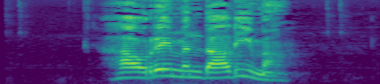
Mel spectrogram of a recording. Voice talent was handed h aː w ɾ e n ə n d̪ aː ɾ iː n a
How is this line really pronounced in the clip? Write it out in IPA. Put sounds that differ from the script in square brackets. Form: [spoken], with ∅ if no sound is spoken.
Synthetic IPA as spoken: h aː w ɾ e [m] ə n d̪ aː [l] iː [m] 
